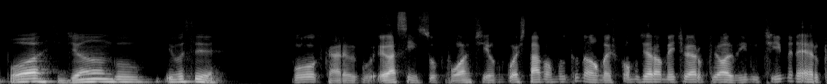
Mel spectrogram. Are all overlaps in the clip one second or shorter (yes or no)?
yes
